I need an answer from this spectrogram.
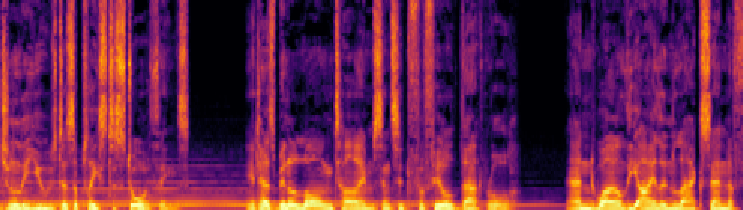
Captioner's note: voice note plays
